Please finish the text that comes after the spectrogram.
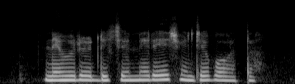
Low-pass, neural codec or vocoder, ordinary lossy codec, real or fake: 19.8 kHz; autoencoder, 48 kHz, 128 numbers a frame, DAC-VAE, trained on Japanese speech; Opus, 16 kbps; fake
